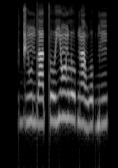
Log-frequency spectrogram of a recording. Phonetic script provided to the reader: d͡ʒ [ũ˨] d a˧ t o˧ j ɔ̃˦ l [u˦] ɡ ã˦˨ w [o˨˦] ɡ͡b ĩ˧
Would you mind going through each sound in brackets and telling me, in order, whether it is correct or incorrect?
incorrect, incorrect, incorrect

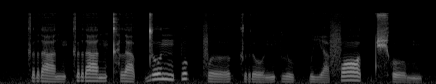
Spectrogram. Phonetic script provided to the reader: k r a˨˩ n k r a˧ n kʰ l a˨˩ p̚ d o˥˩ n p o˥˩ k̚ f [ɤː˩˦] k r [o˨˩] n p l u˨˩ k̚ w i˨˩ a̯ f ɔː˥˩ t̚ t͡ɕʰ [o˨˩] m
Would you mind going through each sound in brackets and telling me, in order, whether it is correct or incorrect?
correct, incorrect, correct

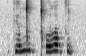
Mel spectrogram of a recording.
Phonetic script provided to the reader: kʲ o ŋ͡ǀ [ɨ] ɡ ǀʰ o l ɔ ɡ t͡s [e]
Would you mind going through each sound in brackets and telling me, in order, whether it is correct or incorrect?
correct, incorrect

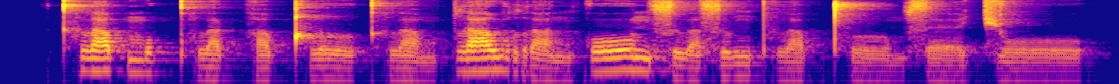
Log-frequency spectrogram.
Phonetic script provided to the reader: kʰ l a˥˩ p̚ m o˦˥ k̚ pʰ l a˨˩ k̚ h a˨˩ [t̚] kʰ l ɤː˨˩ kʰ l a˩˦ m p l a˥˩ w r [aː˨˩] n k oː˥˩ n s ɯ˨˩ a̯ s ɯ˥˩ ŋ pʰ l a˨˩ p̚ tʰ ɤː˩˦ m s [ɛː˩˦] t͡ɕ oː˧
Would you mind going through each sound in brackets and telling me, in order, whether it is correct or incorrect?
incorrect, incorrect, correct

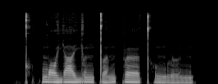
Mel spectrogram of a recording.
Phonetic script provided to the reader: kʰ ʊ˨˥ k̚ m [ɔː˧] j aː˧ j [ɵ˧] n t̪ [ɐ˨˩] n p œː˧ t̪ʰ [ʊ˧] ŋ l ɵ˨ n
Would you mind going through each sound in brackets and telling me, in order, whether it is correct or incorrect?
correct, correct, incorrect, correct

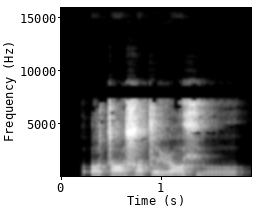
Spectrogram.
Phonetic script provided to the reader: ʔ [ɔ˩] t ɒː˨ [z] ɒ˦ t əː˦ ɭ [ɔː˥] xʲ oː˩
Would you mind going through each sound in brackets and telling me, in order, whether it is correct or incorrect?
correct, correct, correct

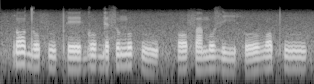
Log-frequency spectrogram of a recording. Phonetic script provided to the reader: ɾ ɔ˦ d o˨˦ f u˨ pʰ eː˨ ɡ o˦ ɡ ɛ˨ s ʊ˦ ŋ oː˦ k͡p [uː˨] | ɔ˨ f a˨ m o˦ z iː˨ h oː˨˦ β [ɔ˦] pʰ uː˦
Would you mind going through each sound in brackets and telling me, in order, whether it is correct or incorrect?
correct, correct

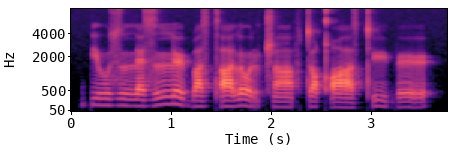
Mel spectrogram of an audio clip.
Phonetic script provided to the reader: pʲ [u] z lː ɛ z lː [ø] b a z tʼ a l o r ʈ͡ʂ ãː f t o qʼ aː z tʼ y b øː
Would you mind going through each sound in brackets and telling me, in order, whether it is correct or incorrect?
incorrect, correct

